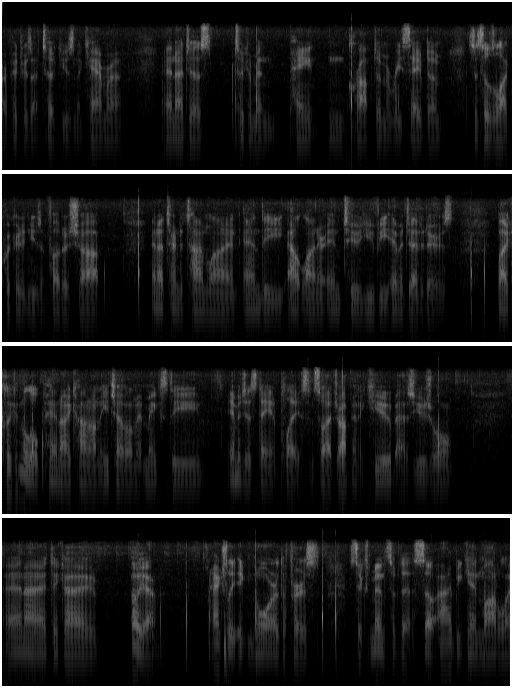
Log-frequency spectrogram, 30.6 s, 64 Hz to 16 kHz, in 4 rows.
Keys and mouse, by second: 0.0-1.1 drag, 1.3 click, 2.5-4.3 typing, 3.8 click, 7.9 alt+g, 8.4 shift+c, 8.8 Tab, 9.0 ctrl+r, 9.6 z, 9.8 a, 10.2 ctrl+z, 10.6 ctrl+click, 10.9 space, 11.0 x, 11.5 x, 15.0 z, 15.8 ctrl+e, 16.0 ctrl+r, 16.7 alt+s, 17.3 KP_7, 17.6 ctrl+r, 17.9 click, 18.7 ctrl+z, 19.1 click, 20.0 g, 20.5 g, 21.3 ctrl+r, 21.6-23.8 typing, 22.4 ctrl+Tab, 25.6 z, 25.6 a, 25.6 k, 26.7 ctrl+z, 26.8 a, 27.0 a, 27.2 k, 28.3 ctrl+Tab, 28.8-30.5 typing.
